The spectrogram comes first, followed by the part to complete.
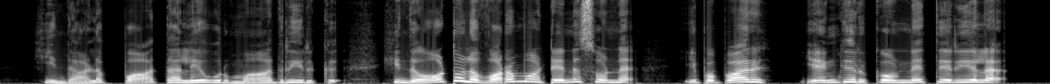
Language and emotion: Tamil, disgusted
